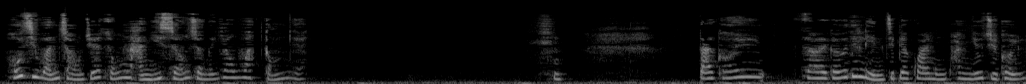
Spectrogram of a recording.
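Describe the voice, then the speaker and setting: A woman acting a concerned, inquisitive friend in a horror radio drama, questioning gently in Hong Kong Cantonese. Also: high voice, a little slow, pauses often. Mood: curious, concerned. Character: concerned, inquisitive female friend of a troubled dreamer.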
